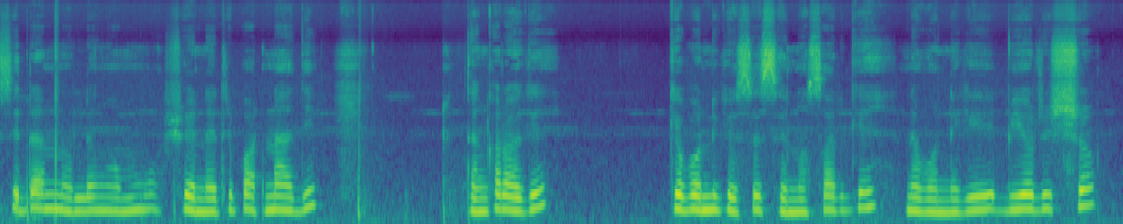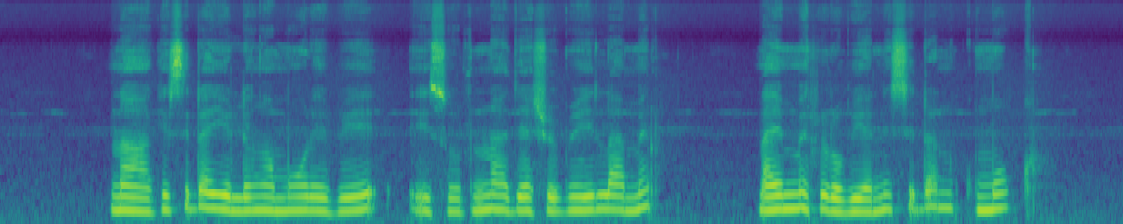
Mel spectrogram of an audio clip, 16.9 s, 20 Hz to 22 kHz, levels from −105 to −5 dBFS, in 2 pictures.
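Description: At 7.03 s there is a bit error spike. A single bit flipped in the digital data, so the sample value jumps by a power of two, peaks at about -32 dBFS, and snaps back within a couple of samples. It sounds like one sharp, broadband tick unrelated to the speech.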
